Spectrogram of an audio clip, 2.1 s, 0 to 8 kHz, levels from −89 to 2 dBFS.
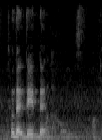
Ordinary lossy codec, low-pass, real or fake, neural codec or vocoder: none; none; fake; codec, 16 kHz, 16 kbps, FunCodec, trained on Chinese and English, 50 frames a second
